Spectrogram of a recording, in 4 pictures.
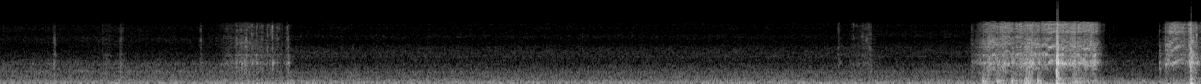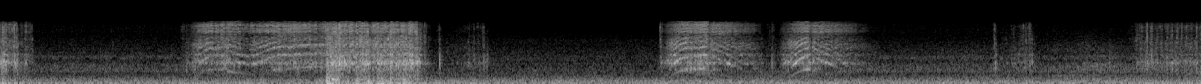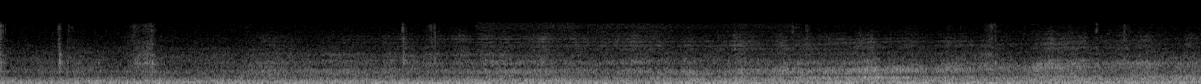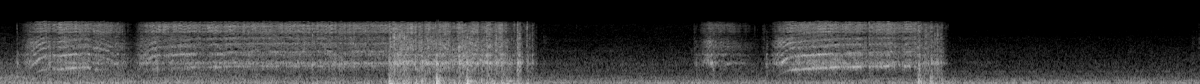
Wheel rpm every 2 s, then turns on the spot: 0, 20, 0, 0, 10, 130, 30, 160, 30, 50, 10, 10, 10, 0, 0, 0, 0, 0, 110, 220, 130, 30, 130, 0.
2-4 16-18 22-26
